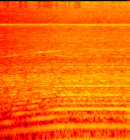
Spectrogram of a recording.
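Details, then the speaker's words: RC plane motor at half throttle, restrained on the bench, with a flat T-shaped three-blade propeller and counterweight, statically balanced; steady low buzzing hum with thin high whine, rough vibration from propeller imbalance. "So yeah, I'm at half throttle right now, and that is, yep, quite a bit of vibration."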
